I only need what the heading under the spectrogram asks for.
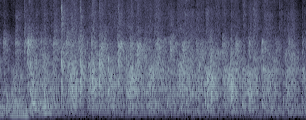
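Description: An audience bursts into sustained applause, many hands clapping in a dense, steady crackle at an even loudness, with no voices breaking through.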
